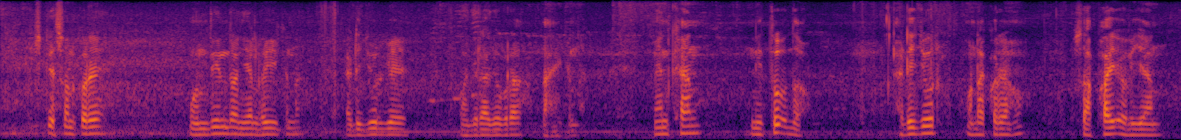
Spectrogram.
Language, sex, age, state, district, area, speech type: Santali, male, 45-60, Jharkhand, East Singhbhum, rural, spontaneous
